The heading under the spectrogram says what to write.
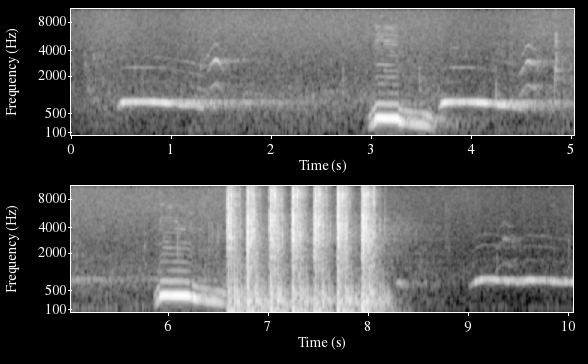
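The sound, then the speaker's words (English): After midnight, an owl hoots repeatedly in the quiet night, then about seven heavy, rapid, loud knocks thud on a heavy wooden trapdoor leading to a basement, before the owl resumes faintly. “It's after midnight, the next day, when Gus knocks on the heavy trapdoor leading to the basement where Pedro has recently taken up lodging.”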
